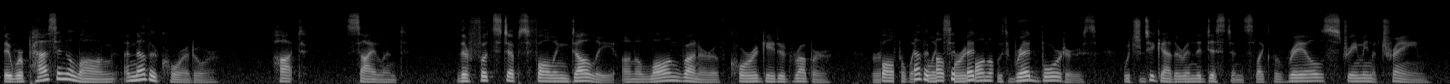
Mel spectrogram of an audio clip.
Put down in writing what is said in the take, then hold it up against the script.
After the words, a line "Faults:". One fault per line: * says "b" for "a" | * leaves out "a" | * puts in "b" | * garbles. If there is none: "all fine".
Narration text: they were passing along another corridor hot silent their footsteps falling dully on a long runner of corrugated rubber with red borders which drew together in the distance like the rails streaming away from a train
they were passing along another corridor hot silent their footsteps falling dully on a long runner of corrugated rubber [garbled] with red borders which together in the distance like the rails streaming a train
Faults:
* garbles
* leaves out "drew"
* leaves out "away from"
